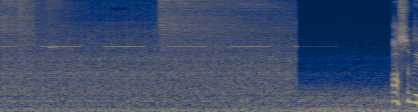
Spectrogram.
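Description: A truck's reversing alarm beeps in an even rhythm.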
